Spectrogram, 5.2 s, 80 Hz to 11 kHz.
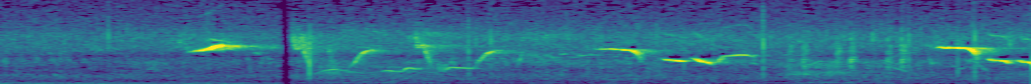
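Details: Song of a Blyth's reed warbler, RSPB Middleton Lakes, 18 June 2021: a loose series of thin whistles, upslurred and downslurred notes and short chirpy phrases, high-pitched and unhurried, with a sharp click and soft background noise.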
